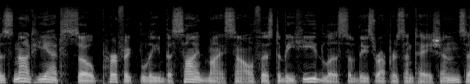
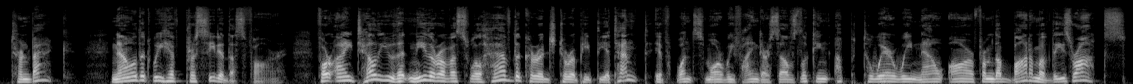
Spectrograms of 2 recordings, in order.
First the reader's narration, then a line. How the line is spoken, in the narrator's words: he exclaimed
